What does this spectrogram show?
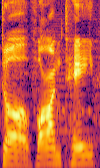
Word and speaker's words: Devonte: two questions hwam my name is Devonte pronounced Dante and I have been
